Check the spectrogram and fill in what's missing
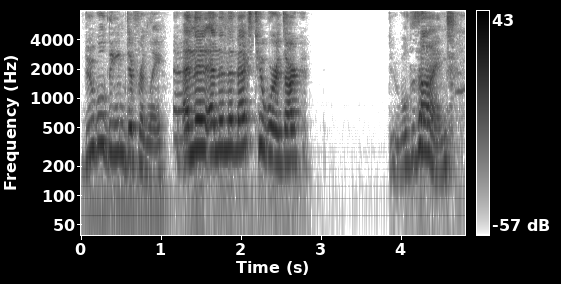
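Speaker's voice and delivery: ordinary talk, nothing marked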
